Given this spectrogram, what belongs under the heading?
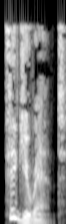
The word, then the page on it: figurante: British English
